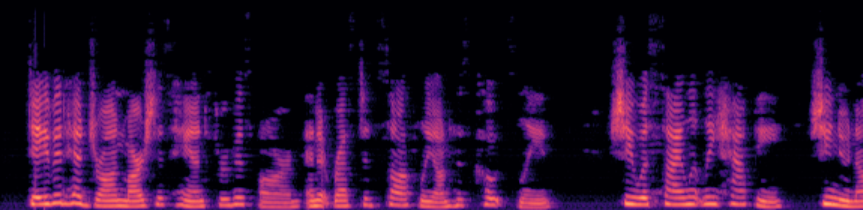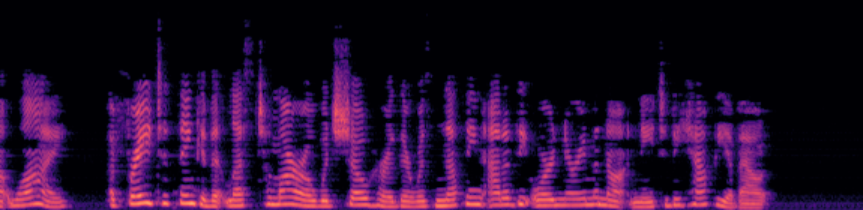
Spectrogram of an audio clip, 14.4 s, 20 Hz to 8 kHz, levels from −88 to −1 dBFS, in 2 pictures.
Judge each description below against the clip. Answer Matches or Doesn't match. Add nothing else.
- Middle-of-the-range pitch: Doesn't match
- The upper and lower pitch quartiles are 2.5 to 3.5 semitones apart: Doesn't match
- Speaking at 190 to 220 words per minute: Matches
